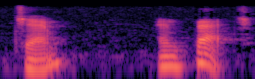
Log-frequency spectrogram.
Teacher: Then ch, like in jam and patch. Air is blocked with tongue just beyond the alveolar ridge, then released as a fricative.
